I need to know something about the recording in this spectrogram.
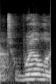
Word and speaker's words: Tooele: you would say By the way, it's spelled, or Tooele is the worst.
